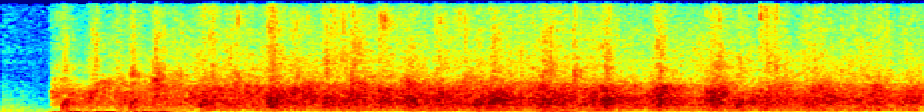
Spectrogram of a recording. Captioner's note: applause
